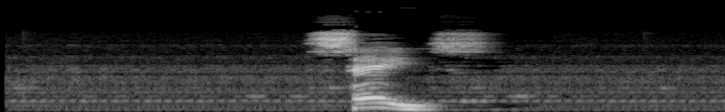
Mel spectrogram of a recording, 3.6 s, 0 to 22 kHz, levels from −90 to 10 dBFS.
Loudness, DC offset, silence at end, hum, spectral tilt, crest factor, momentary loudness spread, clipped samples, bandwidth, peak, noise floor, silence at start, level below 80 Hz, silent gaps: -13 LUFS; under 0.1%; 1.2 s; none; -3 dB/octave; 20 dB; 18 LU; under 0.1%; 7.6 kHz; 0 dBFS; -49 dBFS; 1.55 s; -64 dBFS; none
